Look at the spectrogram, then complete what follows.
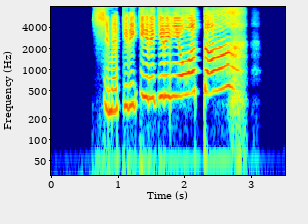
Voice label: women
